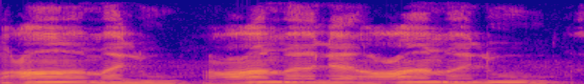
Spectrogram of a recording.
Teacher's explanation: Ni bahagian tengah kerongkong, ain dan ha. Jadi kalau sebut ain, dia tak boleh masuk suara ke hidung, tak boleh. Kalau masuk suara ke hidung, maksudnya kesilapan pada melontarkan suara, kesilapan pada mengeluarkan huruf ain tu.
